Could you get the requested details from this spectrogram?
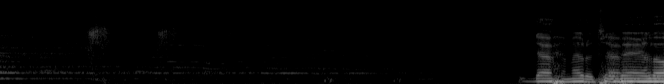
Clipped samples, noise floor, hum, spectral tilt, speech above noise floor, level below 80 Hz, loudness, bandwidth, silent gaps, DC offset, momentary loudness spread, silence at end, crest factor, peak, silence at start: under 0.1%; -75 dBFS; none; -7 dB/octave; 41 dB; -56 dBFS; -39 LUFS; 15 kHz; none; under 0.1%; 27 LU; 0 s; 20 dB; -20 dBFS; 0 s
